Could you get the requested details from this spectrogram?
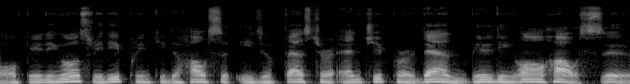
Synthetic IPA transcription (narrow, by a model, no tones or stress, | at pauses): bildĩŋɔsɹidipʰɹĩntʰɪ̃dəhawsʔisəfɛstʰə˞ʔɛ̃nt͡ʃipʰə˞dɛ̃nbildĩŋɔlhaws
